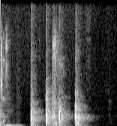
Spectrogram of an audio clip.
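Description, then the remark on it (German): Four quick knocks on a door in a short, slightly uneven burst, clear, after a brief low rumble, then silence. “damit diesem Klopfen leite ich auch so ein bisschen den Sketch ein.”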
